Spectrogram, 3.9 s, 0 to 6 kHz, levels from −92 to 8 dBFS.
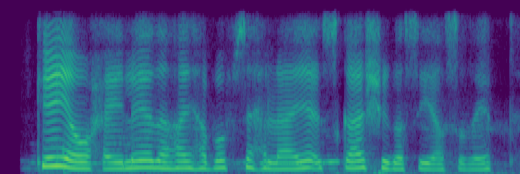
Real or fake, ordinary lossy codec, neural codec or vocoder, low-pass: real; none; none; 5.4 kHz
